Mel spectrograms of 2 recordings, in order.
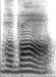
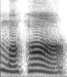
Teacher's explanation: অল্প একটু অনুনাসিক হবে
